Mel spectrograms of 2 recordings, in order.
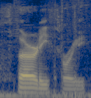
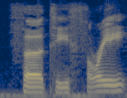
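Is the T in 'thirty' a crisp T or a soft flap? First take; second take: soft flap; crisp T. First: The T in thirty is a soft flap. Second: The T in thirty is a crisp, clear T. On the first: "instead of" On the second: "I still keep the a lot of my original uh, Cambridge uh, pronunciations"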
